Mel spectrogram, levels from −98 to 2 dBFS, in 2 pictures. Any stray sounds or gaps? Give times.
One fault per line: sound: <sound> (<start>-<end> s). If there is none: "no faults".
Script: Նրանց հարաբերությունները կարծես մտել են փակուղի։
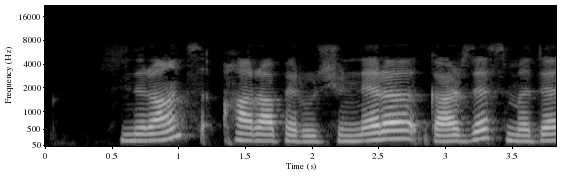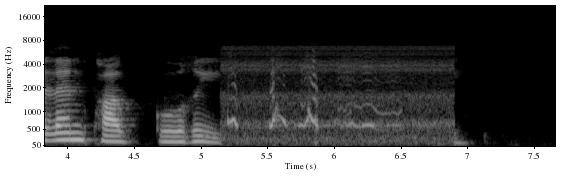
sound: bark (5.2-6.7 s)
